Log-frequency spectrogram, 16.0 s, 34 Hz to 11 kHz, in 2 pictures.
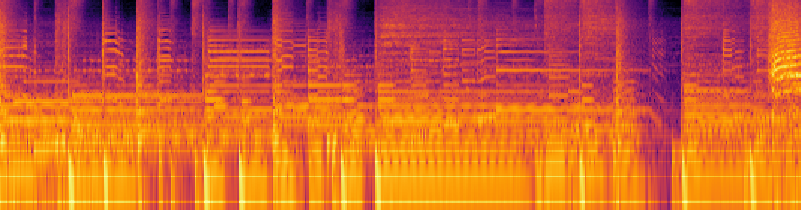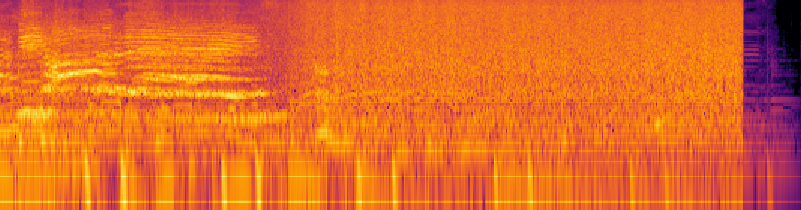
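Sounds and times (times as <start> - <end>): loud steady rushing noise: 10.1 - 15.5.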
